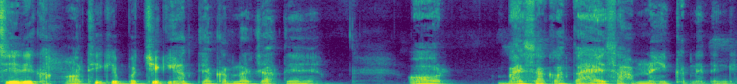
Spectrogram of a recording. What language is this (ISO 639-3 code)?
hin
